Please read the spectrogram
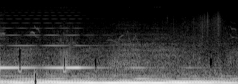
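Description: Background music: a sustained low drone with a held high tone that fades out about halfway through.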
